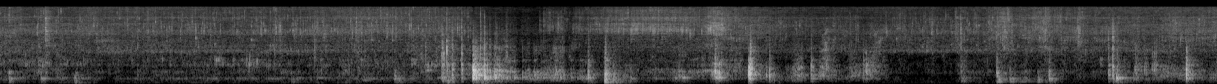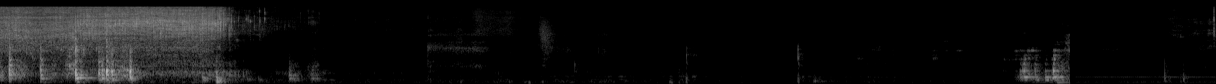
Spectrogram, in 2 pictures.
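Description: Tap water runs steadily into a sink while spinach is rinsed by hand, with splashing and handling sounds, then cuts off into near silence with a couple of faint clatters.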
